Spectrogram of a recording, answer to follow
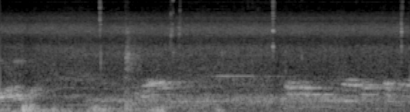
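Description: Low thumps and rubbing from a phone being handled against its microphone during the first second and a half, with brief faint murmurs of a boy's voice.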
